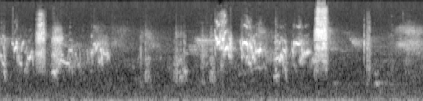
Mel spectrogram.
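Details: Budgerigars raised in captivity chatter in high, rapid chirps and scratchy squeaks, with one loud sharp note near the end of a steady twittering warble.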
